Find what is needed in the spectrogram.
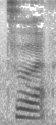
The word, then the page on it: tsë: sanlucasquiavini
